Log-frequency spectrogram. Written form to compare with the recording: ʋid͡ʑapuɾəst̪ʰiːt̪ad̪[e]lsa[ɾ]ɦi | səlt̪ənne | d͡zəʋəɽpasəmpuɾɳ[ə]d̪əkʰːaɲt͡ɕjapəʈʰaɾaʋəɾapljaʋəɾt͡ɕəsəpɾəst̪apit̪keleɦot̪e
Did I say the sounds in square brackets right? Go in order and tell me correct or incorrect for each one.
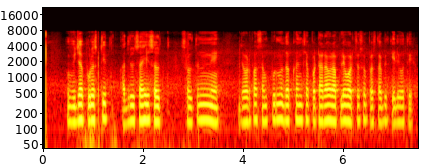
incorrect, incorrect, correct

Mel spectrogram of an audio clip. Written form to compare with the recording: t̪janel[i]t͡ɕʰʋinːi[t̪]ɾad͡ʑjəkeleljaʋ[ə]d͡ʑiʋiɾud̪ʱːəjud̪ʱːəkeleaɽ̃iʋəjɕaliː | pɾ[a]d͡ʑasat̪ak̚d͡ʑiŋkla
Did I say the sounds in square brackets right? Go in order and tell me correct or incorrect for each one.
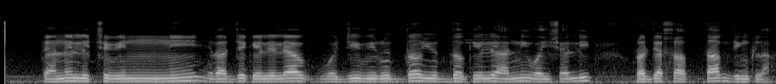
correct, incorrect, correct, incorrect

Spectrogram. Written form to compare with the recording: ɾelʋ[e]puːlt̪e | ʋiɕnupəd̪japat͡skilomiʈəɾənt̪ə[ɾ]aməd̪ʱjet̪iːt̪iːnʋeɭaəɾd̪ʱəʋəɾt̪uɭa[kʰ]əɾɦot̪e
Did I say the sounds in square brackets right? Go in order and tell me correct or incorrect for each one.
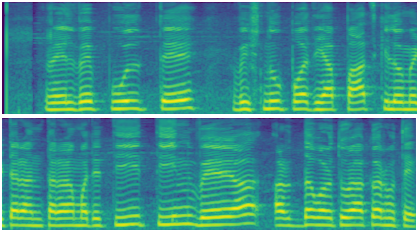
correct, correct, incorrect

